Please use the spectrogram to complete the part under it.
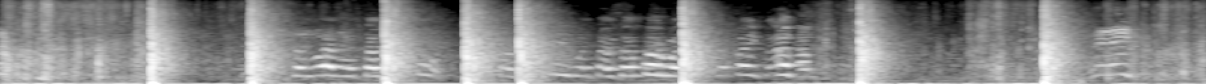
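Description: Pistol shots crack loudly outdoors, one after another.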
